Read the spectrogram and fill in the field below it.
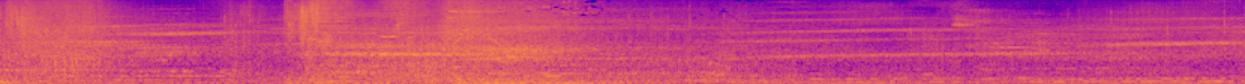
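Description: Magic spells whoosh and crackle during a fight.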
